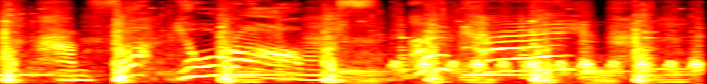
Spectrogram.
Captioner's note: panting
